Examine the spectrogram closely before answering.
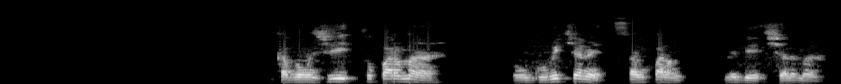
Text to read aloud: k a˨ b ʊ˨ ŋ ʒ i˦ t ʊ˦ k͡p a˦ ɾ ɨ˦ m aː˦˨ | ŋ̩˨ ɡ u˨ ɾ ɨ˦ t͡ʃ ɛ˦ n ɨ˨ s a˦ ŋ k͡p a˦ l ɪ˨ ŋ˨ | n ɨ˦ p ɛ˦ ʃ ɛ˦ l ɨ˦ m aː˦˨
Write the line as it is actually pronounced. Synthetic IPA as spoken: k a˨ b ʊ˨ ŋ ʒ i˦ t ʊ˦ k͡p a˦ ɾ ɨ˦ m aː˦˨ | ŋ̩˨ ɡ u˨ ɾ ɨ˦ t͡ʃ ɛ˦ n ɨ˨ s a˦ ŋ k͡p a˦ l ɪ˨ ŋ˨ | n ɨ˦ b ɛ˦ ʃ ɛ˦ l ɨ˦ m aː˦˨

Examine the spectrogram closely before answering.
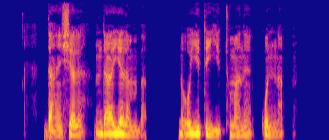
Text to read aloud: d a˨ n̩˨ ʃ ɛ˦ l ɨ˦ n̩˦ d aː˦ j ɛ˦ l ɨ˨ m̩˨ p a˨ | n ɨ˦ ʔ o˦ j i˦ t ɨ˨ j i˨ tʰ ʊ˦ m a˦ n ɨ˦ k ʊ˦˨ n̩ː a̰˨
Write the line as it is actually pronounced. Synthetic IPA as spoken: d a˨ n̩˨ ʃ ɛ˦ l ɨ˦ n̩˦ d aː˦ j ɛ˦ l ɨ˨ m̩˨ b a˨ | n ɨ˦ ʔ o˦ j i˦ t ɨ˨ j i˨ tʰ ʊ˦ m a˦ n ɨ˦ k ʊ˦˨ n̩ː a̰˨

